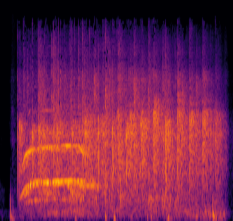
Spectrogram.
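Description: A live audience that came to listen that evening bursts into loud, steady applause with whoops and cheering voices rising at the start, sustaining for several seconds before cutting off abruptly.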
